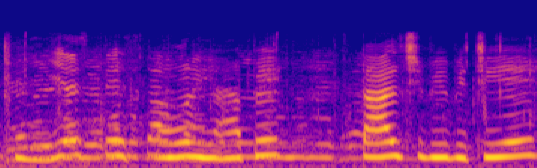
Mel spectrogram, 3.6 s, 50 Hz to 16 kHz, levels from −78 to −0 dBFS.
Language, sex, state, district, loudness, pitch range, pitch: Hindi, female, Madhya Pradesh, Bhopal, -14 LUFS, 280-315 Hz, 295 Hz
